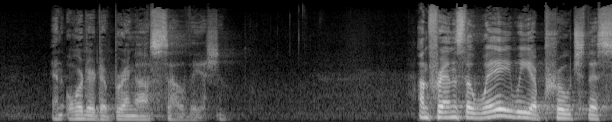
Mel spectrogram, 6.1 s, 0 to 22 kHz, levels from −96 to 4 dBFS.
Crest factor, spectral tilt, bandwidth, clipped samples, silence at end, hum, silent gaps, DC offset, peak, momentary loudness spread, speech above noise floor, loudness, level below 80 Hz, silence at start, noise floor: 22 dB; -3.5 dB/octave; 19.5 kHz; under 0.1%; 0 s; none; none; under 0.1%; -4 dBFS; 19 LU; 40 dB; -22 LUFS; -72 dBFS; 0.5 s; -63 dBFS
